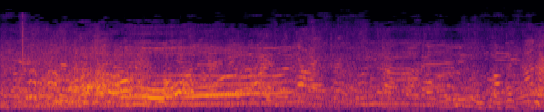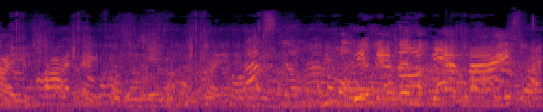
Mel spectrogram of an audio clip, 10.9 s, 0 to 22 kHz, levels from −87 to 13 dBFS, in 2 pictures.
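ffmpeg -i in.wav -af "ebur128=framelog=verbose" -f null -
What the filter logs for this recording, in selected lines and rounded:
Integrated loudness:
  I:         -22.0 LUFS
  Threshold: -32.0 LUFS
Loudness range:
  LRA:         7.9 LU
  Threshold: -43.2 LUFS
  LRA low:   -26.9 LUFS
  LRA high:  -19.0 LUFS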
